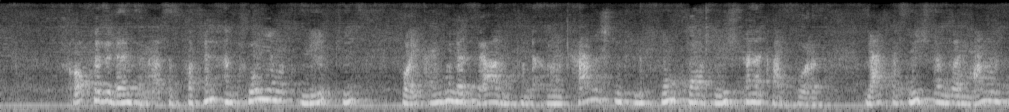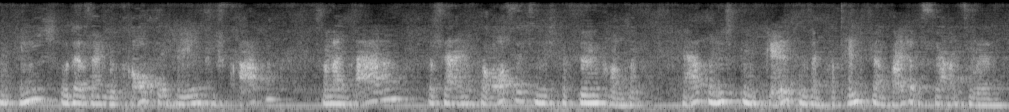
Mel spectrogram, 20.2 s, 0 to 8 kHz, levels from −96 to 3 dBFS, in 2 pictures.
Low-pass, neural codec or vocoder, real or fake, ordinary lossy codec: 7.2 kHz; codec, 44.1 kHz, 3.4 kbps, Pupu-Codec; fake; none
